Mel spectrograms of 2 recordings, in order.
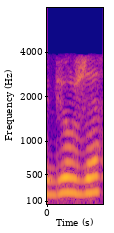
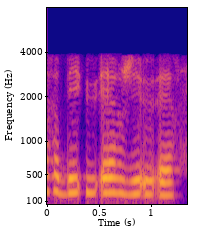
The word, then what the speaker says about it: Burger: Oui, c'est Burger, Burger, ça s'écrit comme burger.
